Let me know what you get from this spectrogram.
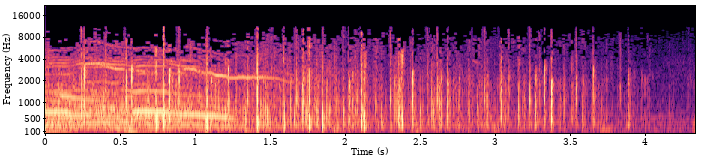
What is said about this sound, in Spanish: Y quisiéramos recibirles con un fuerte aplauso al equipo técnico, jurídico, ambiental que viene presidido de la Contraloría General del Estado, presidido por el doctor Pablo Celid. Un fuerte aplauso.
